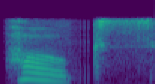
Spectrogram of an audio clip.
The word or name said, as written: hoax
